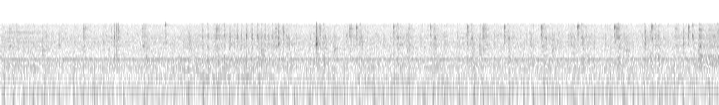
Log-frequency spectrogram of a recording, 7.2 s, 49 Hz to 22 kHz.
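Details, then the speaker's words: TRS-80 pocket computer printer/plotter, repaired with a replacement pinion and restrung: quick light ticks and gear chatter about twice a second, steady and unlabored; normal startup routine. "i'll start it up and the printer should run its startup routine let me turn on my power supply"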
